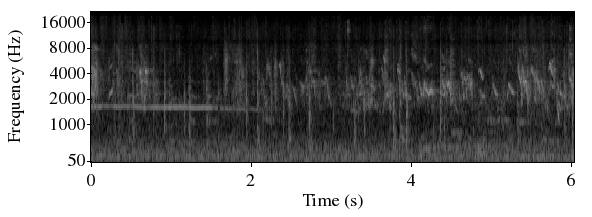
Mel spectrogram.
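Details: Little chicks feeding on rice give scattered high, thin peeps over constant pecking clicks; a long level whistle runs through the first two seconds.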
